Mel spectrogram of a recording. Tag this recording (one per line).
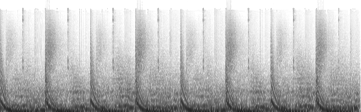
bass
drum
drumloop
drums
loop
sequence
synthetic
tekno
trance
